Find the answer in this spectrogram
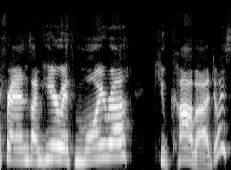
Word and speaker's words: Kucaba: I'm like, wait, I think I've been saying her name wrong. Actually, Kucaba.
